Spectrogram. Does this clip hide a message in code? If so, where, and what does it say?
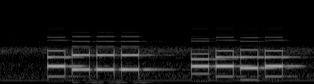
Yes: DTMF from 0.5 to 2.8 s, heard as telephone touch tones, dialled by machine, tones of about 170 ms, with hum and room echo. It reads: 8333 7858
